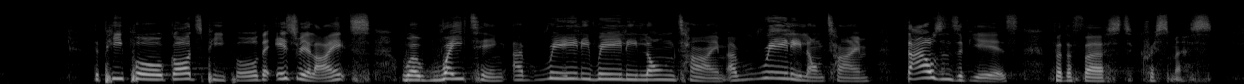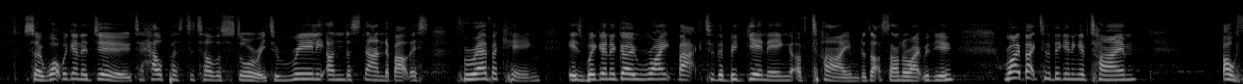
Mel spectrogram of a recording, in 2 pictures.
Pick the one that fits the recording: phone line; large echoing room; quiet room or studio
large echoing room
